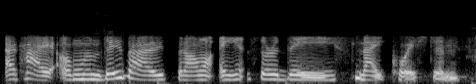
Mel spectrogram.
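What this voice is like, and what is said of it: Southern US drawl. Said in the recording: “I like your accent. ... I love a good Southern draw.”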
